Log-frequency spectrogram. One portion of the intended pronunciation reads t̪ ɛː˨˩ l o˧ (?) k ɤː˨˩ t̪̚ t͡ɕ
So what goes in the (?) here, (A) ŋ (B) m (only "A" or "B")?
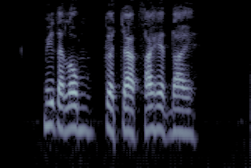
B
